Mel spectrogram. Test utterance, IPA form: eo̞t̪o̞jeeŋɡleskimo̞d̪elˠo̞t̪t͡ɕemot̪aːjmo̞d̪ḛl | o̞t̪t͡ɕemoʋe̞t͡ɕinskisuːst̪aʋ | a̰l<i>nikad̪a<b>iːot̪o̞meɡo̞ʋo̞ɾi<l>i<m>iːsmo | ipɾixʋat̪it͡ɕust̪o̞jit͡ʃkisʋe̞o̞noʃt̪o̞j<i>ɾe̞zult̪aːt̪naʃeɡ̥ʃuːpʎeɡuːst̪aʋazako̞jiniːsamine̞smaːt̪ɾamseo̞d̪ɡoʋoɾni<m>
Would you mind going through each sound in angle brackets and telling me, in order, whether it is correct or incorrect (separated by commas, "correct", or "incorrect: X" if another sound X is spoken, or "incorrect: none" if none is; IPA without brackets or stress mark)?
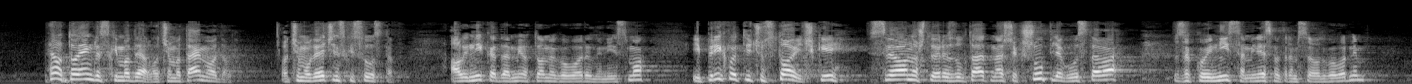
correct, incorrect: m, correct, incorrect: n, incorrect: e, correct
